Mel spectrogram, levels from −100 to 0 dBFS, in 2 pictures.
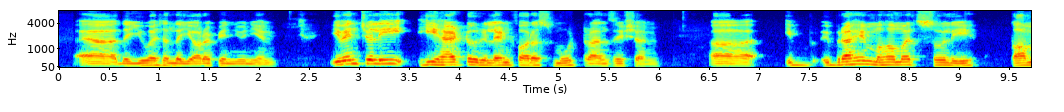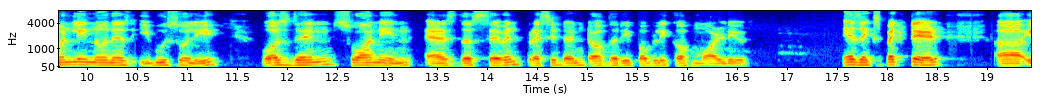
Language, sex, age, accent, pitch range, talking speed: English, male, 20-39, Indian, 110-130 Hz, 125 wpm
